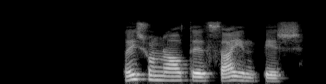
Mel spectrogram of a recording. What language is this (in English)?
Mari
